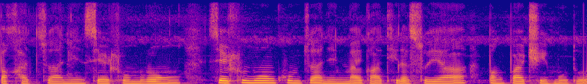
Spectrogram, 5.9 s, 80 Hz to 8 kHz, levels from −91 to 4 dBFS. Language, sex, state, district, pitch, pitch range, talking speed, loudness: Mizo, female, Mizoram, Aizawl, 175 Hz, 165-190 Hz, 185 wpm, -21 LUFS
